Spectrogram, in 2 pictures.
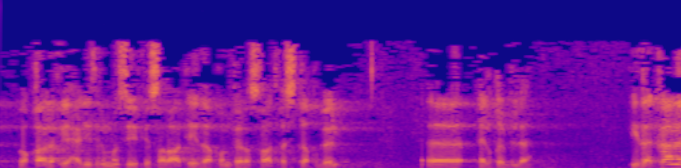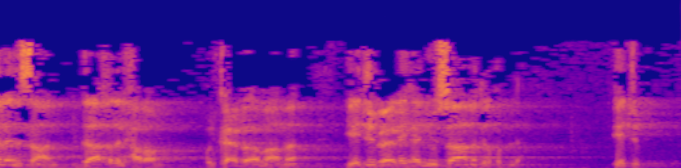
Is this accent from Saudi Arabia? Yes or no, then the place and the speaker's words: no; Kuwait; إحنا نقول الآن ما بين الشمال والجنوب عندنا في الكويت قبلة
